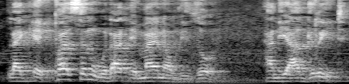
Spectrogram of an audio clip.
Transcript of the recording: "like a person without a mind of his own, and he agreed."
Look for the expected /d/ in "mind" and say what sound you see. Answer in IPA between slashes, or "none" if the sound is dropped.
none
